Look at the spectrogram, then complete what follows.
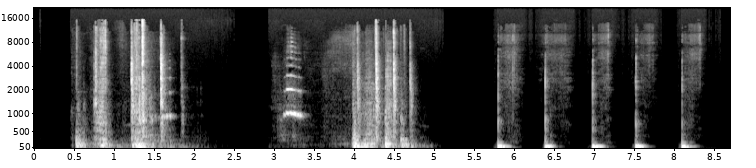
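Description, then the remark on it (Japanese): A customer's shoes are tucked into a wooden shoe cabinet at a shop called Yurameki: clattering door and shelf knocks, a brief squeaky creak, more rattling, then five soft, evenly spaced thumps. No one speaks. “靴箱の中へ入れておきますね。”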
